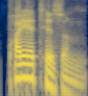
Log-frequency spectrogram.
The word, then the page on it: pietism: American English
